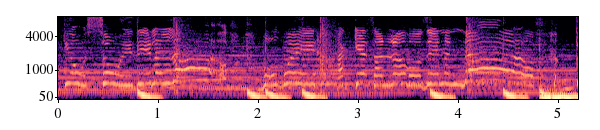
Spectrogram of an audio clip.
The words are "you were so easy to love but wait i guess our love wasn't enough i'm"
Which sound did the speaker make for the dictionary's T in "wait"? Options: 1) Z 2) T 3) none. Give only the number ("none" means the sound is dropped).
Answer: 3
